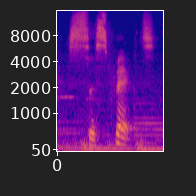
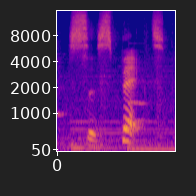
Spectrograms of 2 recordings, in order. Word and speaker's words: suspect: the first syllable as suspect. But as a verb, it has the emphasis on the second syllable as suspect.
